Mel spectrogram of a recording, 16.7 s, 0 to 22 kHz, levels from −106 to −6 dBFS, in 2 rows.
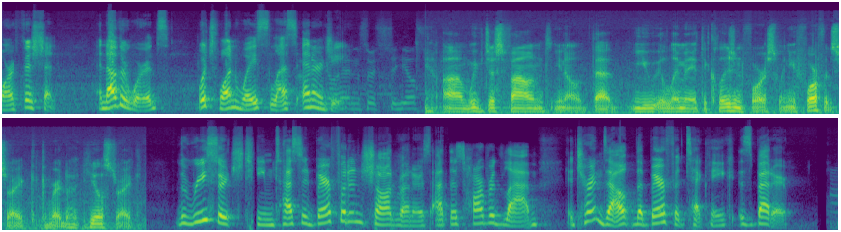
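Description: A packet arriving late emptied the jitter buffer at 10.87 to 10.94 s, a short stall from a late packet. The receiver stretched the last sound for about 41 ms until the packet came, then resumed where it left off, so nothing is lost but the audio is held too long and everything after runs about 41 ms later. At 11.16 to 11.19 s, a short concealed packet loss follows: roughly 20 ms never reached the decoder in time, and the receiver filled the gap by extending the preceding sound before blending back, heard as a brief smear where that fragment is missing. From 11.59 to 13.79 s, a call bitrate drop occurs: the bandwidth estimate fell and the encoder went from 32 kbps to 11 kbps, staying at the lowest rate for about 1.6 s. Audio bandwidth narrows from 20 kHz to 8 kHz, so the sound turns coarser and duller until the rate recovers before the clip ends.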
